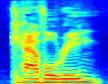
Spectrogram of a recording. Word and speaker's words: Cavalry: Cavalry, which I keep saying Calvary, and Joe keeps correcting me, as he should.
